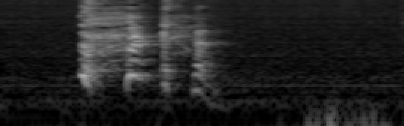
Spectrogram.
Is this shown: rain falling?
no

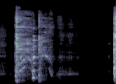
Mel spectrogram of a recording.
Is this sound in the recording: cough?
yes

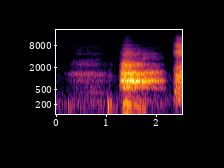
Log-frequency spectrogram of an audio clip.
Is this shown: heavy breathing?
yes

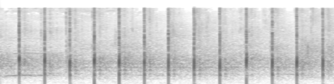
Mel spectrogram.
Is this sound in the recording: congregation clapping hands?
yes

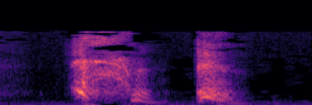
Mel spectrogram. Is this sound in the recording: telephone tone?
no

